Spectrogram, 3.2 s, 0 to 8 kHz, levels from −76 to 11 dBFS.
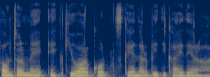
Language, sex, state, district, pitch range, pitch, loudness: Hindi, female, Arunachal Pradesh, Papum Pare, 180-195 Hz, 190 Hz, -18 LUFS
